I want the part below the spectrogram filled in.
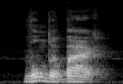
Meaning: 1. wonderful 2. marvelous 3. miraculous
- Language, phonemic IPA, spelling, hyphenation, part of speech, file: Dutch, /ˈʋɔn.dər.baːr/, wonderbaar, won‧der‧baar, adjective, Nl-wonderbaar.ogg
